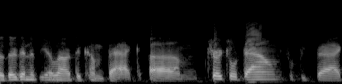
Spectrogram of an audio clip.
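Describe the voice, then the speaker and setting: The man speaks at a very fast pace. His pitch is fairly low, and his intonation is fairly even. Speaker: horse racing commentator and podcaster. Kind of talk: interview answer, casual conversation.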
